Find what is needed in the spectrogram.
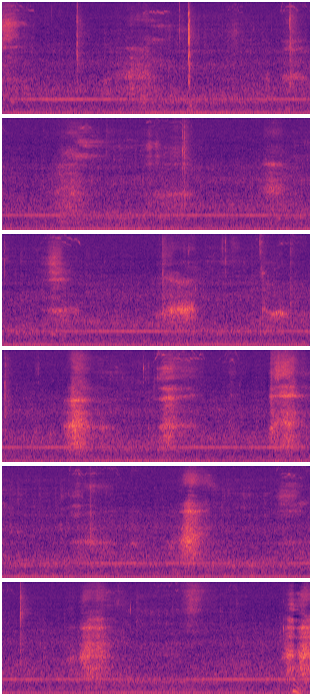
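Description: Steady low machine hum with a faint constant tone, under short soft bursts about every one and a half seconds from a kneeling one-arm cable pulldown set as the reps go on.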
